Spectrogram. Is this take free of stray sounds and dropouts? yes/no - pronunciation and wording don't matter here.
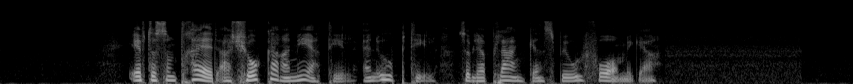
yes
